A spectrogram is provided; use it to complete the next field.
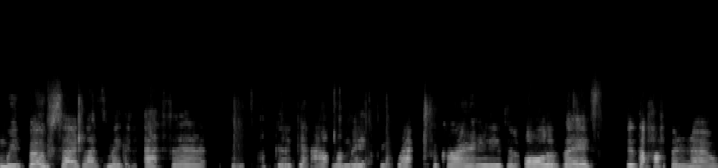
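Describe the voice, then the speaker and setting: With a British accent, the speaker moves at a moderate pace and shows big swings in loudness. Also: woman, medium pitch for a woman. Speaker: beauty vlogger. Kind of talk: casual chat. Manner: animated.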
